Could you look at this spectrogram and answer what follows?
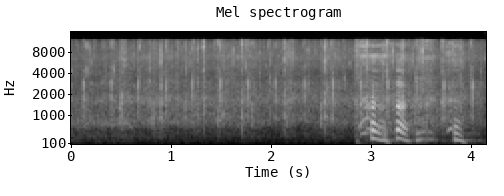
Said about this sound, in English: The happiness that Jesus wants to give us is we become good for the world. That's the part where you clap.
